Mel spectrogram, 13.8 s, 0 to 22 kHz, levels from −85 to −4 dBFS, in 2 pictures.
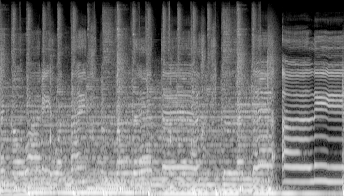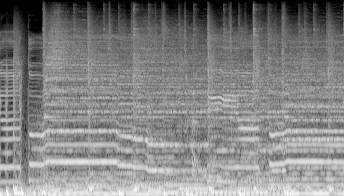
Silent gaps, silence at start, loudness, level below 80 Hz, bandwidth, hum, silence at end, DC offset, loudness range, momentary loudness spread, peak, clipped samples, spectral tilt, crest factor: none; 0 s; -12 LUFS; -16 dBFS; 19.5 kHz; none; 0 s; under 0.1%; 1 LU; 3 LU; 0 dBFS; under 0.1%; -5 dB/octave; 10 dB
